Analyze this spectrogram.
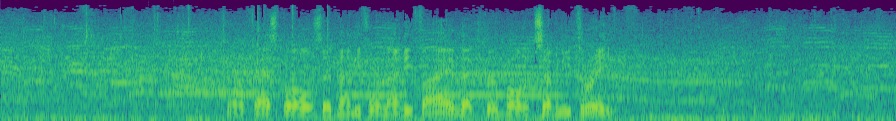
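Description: A stadium crowd murmurs in the background.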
